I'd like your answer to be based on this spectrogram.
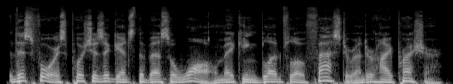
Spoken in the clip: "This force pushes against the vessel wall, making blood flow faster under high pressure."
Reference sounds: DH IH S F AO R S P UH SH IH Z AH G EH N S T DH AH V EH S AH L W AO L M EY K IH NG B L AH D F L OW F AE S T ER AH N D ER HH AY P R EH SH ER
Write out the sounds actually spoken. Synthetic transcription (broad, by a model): DH IH S F AO R S P UH SH IH Z AH G EH N S T DH AH V EH S L W AO L M EY K IH NG B L AH D F L OW F AE S T ER AH N D ER HH AY P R EH SH ER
